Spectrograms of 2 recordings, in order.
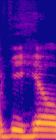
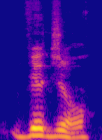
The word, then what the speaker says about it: Vigil: Yeah, it also has Tim Vill on it, which uh I say I say V Hill, but he says Vigil.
